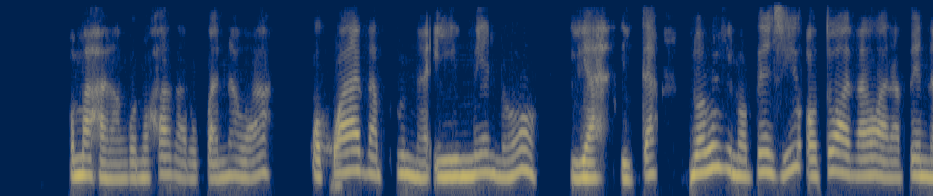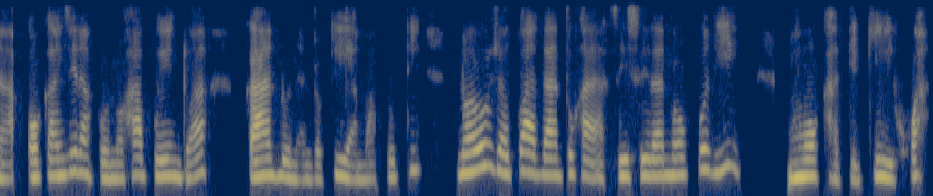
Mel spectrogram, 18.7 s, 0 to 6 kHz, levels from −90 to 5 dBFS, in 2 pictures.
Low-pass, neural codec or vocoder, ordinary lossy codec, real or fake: 5.4 kHz; codec, 24 kHz, 3 kbps, HILCodec; AAC, 48 kbps; fake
